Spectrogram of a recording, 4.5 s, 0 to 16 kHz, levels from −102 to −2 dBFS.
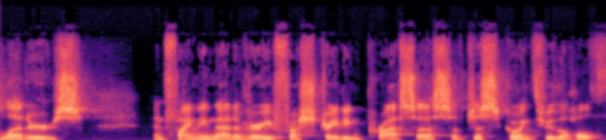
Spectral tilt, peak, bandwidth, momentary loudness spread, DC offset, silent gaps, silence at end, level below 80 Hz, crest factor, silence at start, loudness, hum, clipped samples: -3 dB/octave; -2 dBFS; 13.5 kHz; 5 LU; under 0.1%; none; 0 s; -38 dBFS; 16 dB; 0 s; -16 LUFS; none; under 0.1%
